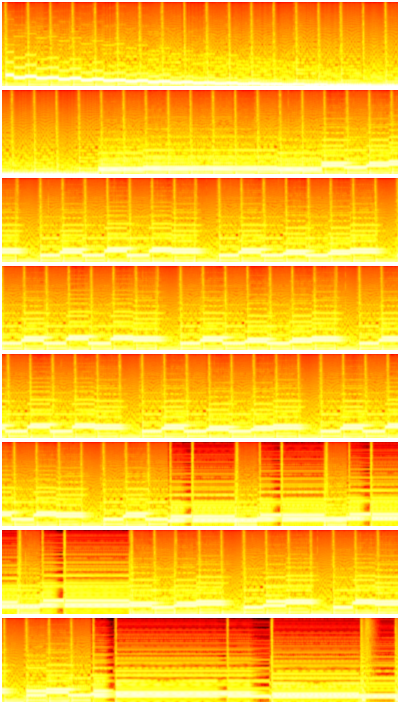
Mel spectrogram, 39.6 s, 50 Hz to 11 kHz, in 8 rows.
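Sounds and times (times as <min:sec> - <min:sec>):
chiptune music on a SID MOS6581R3 sound chip: 0:00.1 - 0:39.5.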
